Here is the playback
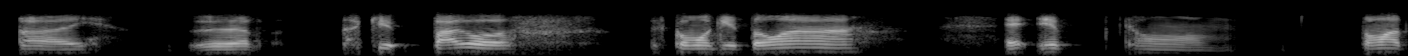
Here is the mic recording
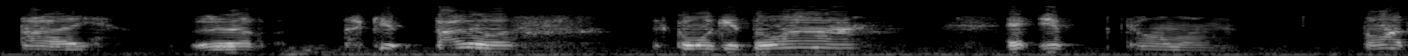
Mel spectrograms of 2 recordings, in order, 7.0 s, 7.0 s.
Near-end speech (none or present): none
